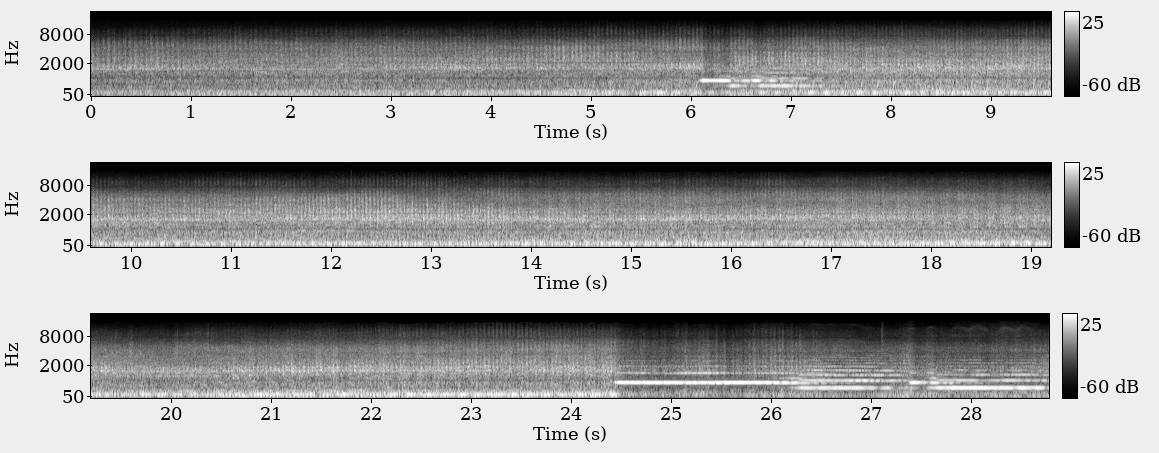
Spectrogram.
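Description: Diesel locomotive approaching with its engine running, growing louder. Its horn gives a short call with two notes about six seconds in, then a long blast near the end followed by a few more short notes.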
